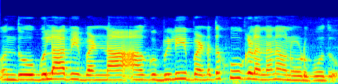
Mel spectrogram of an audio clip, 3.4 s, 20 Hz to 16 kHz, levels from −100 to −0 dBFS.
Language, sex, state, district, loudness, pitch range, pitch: Kannada, female, Karnataka, Belgaum, -14 LUFS, 210-240 Hz, 215 Hz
